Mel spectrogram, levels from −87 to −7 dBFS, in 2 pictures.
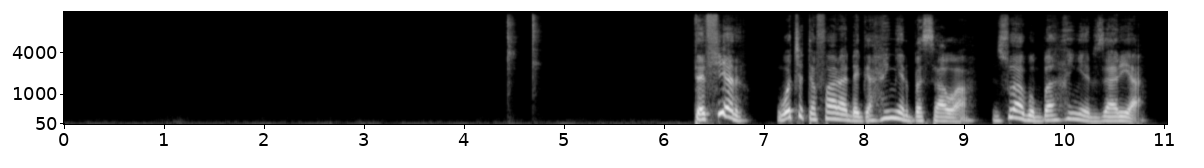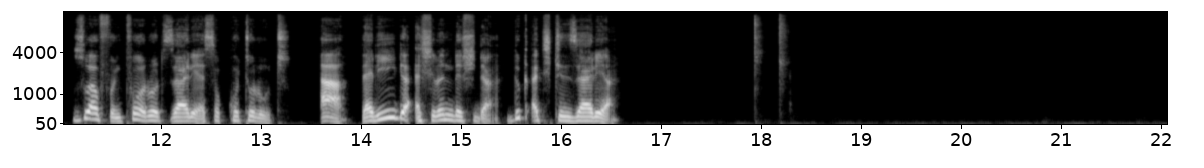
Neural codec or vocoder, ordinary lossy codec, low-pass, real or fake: codec, 44.1 kHz, 3.4 kbps, Pupu-Codec; none; 14.4 kHz; fake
